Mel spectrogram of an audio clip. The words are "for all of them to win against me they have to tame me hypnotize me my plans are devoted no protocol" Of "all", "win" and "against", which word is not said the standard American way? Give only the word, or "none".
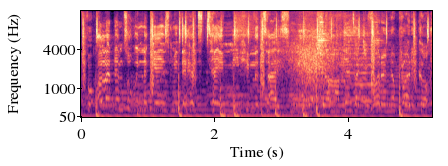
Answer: none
